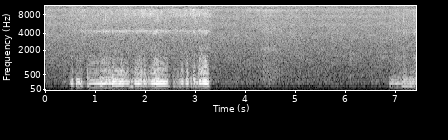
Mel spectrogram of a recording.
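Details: Dog snoring while asleep, usually louder than this: soft, fluttering, rumbling snore in short vibrating bursts, then a pause before the next breath.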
